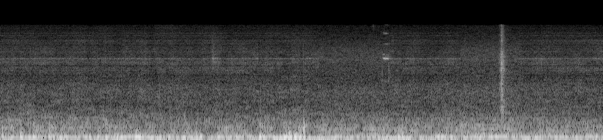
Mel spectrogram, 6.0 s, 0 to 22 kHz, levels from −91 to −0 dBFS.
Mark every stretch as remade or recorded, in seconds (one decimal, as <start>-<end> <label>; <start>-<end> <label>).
0.0-3.2 remade; 3.2-3.9 recorded; 3.9-4.6 remade; 4.6-5.2 recorded; 5.2-6.0 remade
